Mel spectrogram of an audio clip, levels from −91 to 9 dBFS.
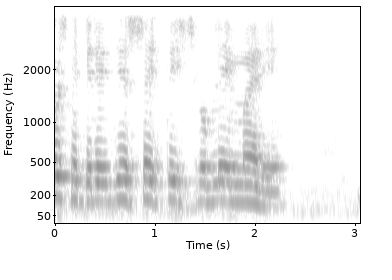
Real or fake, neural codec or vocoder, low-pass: real; none; 3.6 kHz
